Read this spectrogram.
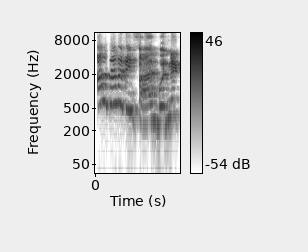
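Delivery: high, breezy and carefree; breezy whim. Retold or imitated. Telling the host about her audition whim, breezy and high. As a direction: toss it off like a lark.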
